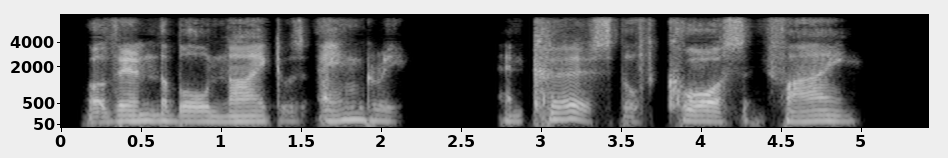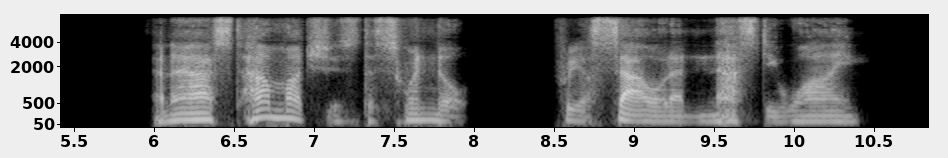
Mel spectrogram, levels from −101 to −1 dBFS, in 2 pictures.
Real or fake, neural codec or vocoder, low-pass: fake; codec, 16 kHz, 1.1 kbps, Voila-Tokenizer; 7.2 kHz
